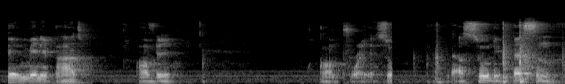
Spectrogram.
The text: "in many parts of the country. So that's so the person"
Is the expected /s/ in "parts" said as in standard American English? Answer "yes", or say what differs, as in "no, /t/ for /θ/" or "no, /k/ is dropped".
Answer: no, /s/ is dropped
